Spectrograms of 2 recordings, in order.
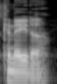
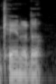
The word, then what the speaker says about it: Kaneda: Yeah, because his name was Kaneda, but the other voice actor apparently couldn't pronounce it that way and kept calling him Canada the whole time.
